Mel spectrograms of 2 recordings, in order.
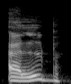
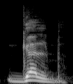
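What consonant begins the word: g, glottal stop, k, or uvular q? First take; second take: glottal stop; g. First: The word begins with a glottal stop sound. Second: The word begins with a hard g sound. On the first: "In some areas, it's pronounced as alb" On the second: "And some area g"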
